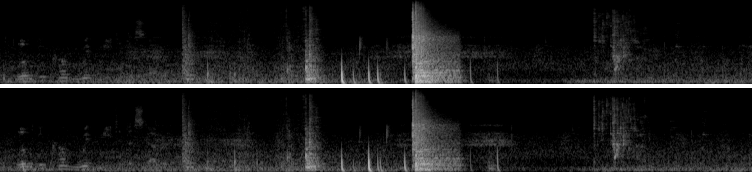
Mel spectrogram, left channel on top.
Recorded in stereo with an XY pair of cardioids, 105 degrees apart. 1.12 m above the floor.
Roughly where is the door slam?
Ahead left.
